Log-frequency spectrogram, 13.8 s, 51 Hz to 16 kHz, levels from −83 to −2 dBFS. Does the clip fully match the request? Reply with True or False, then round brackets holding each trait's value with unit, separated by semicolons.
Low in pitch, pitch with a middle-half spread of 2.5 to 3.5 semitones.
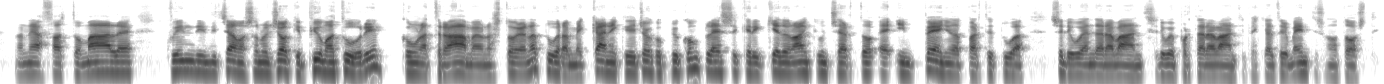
True (110 Hz; 2.8 semitones)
